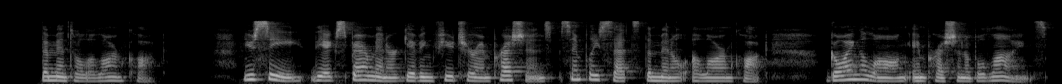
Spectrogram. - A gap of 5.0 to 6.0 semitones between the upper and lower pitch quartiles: No, average, 4.5 semitones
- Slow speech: Yes, slow, 125 wpm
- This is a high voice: No, medium, 170 Hz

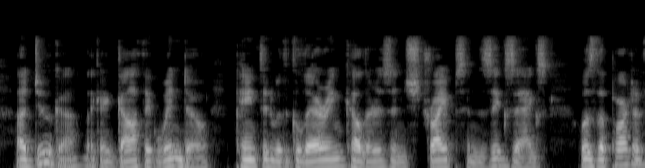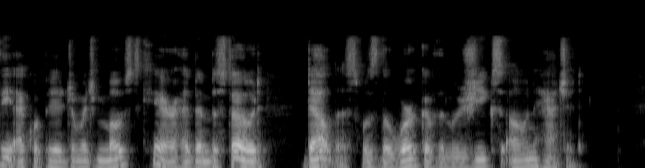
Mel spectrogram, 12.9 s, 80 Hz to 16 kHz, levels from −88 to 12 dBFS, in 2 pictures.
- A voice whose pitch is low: Yes, low, 100 Hz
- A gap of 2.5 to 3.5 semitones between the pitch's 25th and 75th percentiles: Yes, average, 3.2 semitones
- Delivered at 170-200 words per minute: Yes, average, 175 wpm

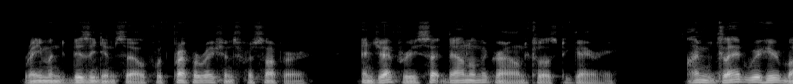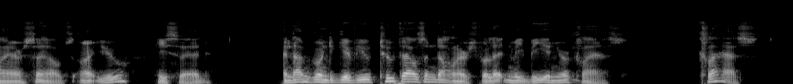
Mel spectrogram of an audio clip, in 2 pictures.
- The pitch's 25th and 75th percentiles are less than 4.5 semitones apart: No, wide, 5.4 semitones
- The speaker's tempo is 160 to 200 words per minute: Yes, average, 165 wpm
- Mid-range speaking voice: No, very low, 90 Hz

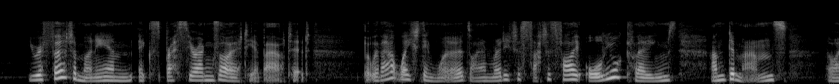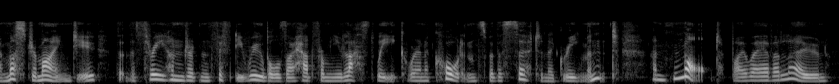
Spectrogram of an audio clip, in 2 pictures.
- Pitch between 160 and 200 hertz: Yes, medium, 185 Hz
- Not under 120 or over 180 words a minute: No, average, 200 wpm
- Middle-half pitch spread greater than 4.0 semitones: Yes, average, 4.5 semitones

